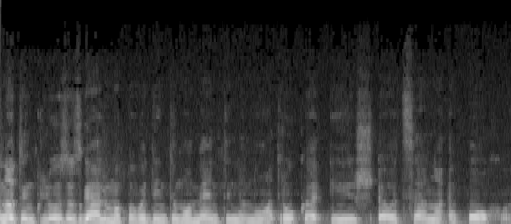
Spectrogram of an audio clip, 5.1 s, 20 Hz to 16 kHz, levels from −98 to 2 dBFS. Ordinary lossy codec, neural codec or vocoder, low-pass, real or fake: MP3, 64 kbps; none; 14.4 kHz; real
